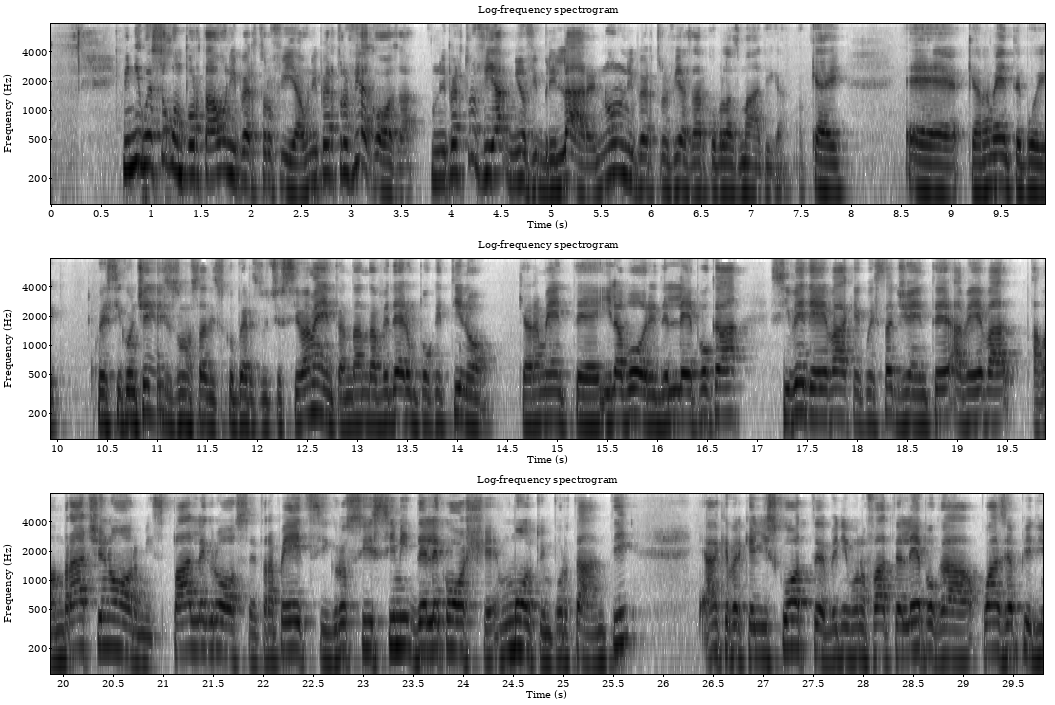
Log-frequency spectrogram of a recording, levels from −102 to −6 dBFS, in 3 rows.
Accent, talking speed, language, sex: native, 115 wpm, Italian, male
